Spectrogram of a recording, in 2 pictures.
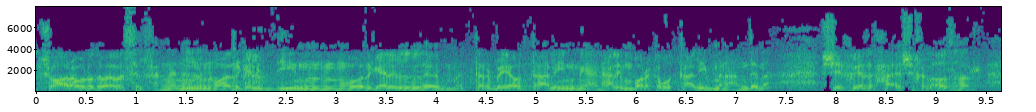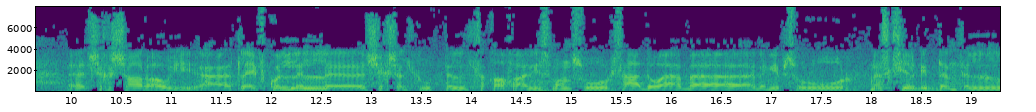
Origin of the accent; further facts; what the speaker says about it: Mansoura, Dakahlia, Egypt; أنا من مواليد مدينة المنصورة، شارع الثانوية تحديدا.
